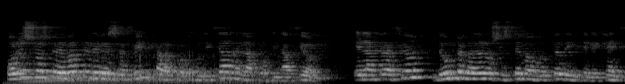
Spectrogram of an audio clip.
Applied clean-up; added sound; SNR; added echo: none; Animal; 11 dB; reverberation time 0.7 s.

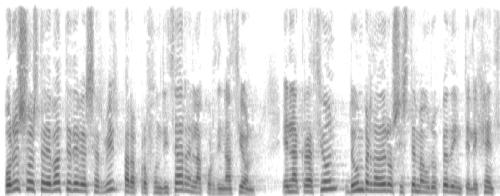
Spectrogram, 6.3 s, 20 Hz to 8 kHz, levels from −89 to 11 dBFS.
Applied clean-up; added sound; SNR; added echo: none; none; none; none.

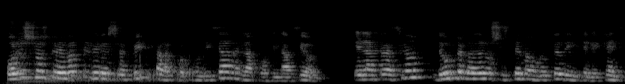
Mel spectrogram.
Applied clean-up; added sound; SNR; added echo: neural mask model DeepFilterNet 3.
